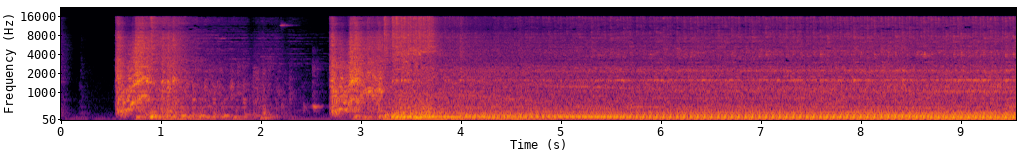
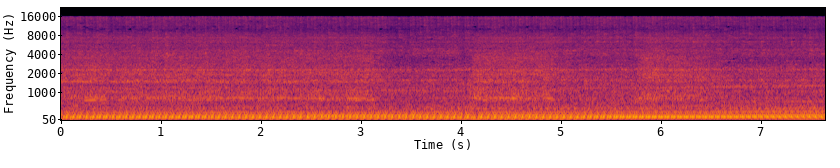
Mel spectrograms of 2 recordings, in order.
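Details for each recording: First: John Deere LA135 lawn tractor after finding the noisy bearing that made noise when the clutch was let out: engine fires after a short crank and runs evenly with no squeal or rumble from the belt pulleys. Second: John Deere LA135 lawn tractor, clutch let out so the idler tensions the belt: steady single-cylinder drone with a rough rumbling undertone; worn idler pulley bearings under the body between deck and body, to be replaced.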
